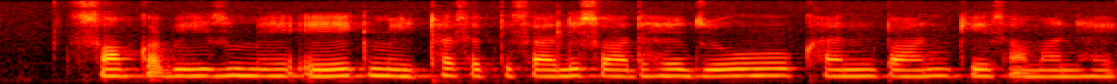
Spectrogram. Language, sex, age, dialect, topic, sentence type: Hindi, female, 18-24, Awadhi Bundeli, agriculture, statement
